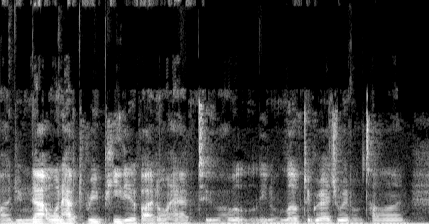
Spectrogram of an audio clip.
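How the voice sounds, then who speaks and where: Amid noticeable background noise and audible room echo, a man with an American accent speaks at a medium pitch. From Georgia, US South. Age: 20s. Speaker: mortuary science student. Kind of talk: self-introduction for a class assignment. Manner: casual, with frequent fillers.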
